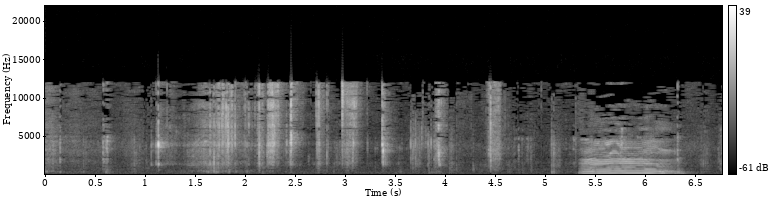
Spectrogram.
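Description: Close mouth sounds of someone eating raw fish: soft wet chewing clicks and smacks, then a hummed "mmm" of enjoyment through a full mouth about five seconds in, lasting about a second.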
